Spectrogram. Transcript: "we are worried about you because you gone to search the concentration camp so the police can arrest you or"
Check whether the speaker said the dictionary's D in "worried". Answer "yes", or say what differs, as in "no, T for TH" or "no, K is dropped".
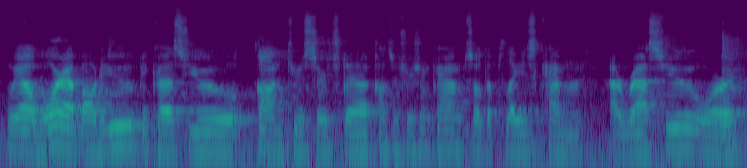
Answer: no, D is dropped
